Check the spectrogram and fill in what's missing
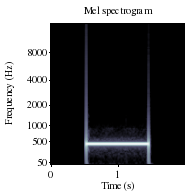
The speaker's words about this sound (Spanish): Y la sine wave, que es la onda sinusoidal.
